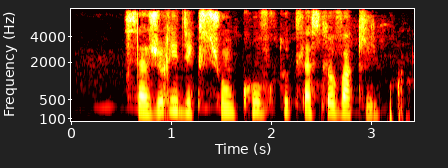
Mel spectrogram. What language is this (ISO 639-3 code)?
fra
